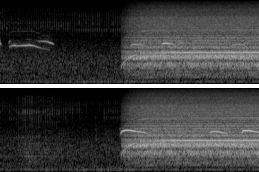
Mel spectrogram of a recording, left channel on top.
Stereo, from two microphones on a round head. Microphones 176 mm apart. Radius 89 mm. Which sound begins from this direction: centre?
A hair dryer, at 1.2 s.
